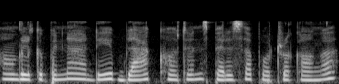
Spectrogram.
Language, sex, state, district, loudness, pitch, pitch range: Tamil, female, Tamil Nadu, Nilgiris, -16 LUFS, 230 Hz, 210-240 Hz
